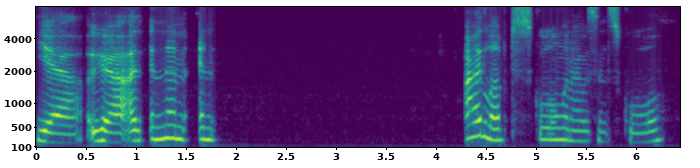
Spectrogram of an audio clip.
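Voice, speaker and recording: A woman speaks softly in a casual livestream chat, often dropping toward a whisper, rambling reflectively and trailing off mid-thought. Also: fairly high pitch, takes it slowly, no echo, distant mic. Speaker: ASMR meditation host.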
